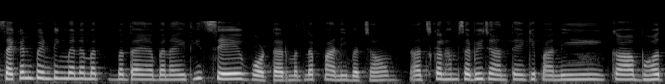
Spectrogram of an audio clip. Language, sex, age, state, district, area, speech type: Hindi, female, 30-45, Madhya Pradesh, Ujjain, urban, spontaneous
